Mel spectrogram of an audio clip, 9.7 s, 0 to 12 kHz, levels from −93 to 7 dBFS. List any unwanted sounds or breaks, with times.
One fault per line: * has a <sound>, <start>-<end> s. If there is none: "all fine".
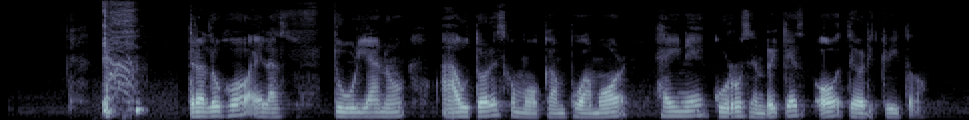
* has a cough, 1.0-1.5 s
